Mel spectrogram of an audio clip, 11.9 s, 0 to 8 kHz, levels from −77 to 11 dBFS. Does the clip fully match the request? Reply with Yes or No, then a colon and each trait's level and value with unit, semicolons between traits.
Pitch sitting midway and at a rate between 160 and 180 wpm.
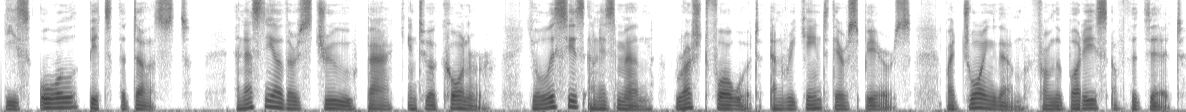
No: low, 100 Hz; average, 165 wpm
